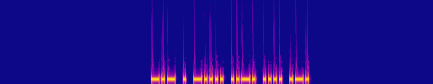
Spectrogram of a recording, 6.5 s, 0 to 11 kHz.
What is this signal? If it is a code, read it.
Morse code, heard as a keyed tone, about 30 wpm, 700 Hz. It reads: KE6FHR
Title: USA Call Signs - 6 Characters - Repeated 2x - 30wpm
